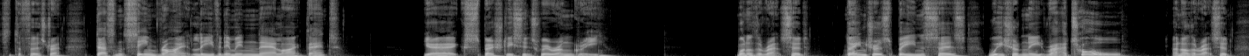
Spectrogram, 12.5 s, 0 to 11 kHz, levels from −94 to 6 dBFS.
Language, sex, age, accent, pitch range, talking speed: English, male, 50-69, British, 115-175 Hz, 170 wpm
